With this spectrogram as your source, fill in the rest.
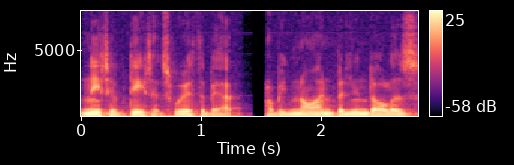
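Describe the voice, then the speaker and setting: A man with a New Zealand accent talks very fast. His pitch is very deep and low, his tone dark and mellow. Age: 60s. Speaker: mayoral candidate. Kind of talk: interview.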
